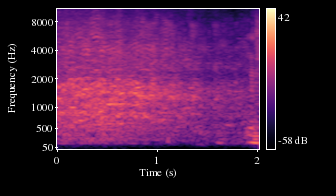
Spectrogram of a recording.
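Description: Audience laughing, loudest at the start and fading toward the end.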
